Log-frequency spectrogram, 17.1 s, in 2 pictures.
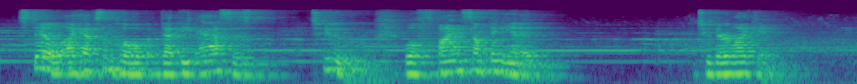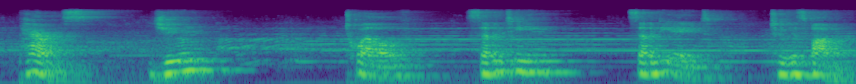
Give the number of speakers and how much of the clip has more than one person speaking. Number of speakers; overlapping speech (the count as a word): one, no overlap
